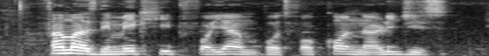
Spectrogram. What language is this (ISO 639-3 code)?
pcm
